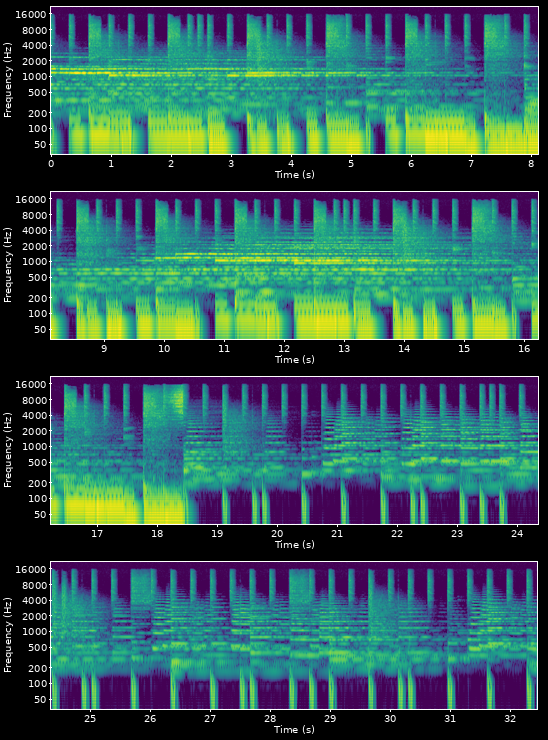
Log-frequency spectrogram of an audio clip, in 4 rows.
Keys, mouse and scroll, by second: 0.4 middle click, 0.4 scroll up 1, 3.2 scroll down 3, 3.8 scroll up 1, 3.9 middle click, 5.8 click, 6.5 middle click, 6.9 scroll down 2, 7.4 middle click, 9.2 click, 11.5 click, 13.3 click, 14.1-16.5 scroll up 7, 16.5 click, 23.1 click, 26.6 click.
